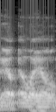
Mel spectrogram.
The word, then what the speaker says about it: Lil: Little bit LIL. Yeah. Little Speakeasy. Did I pronounce the T that doesn't exist? It doesn't exist. Yeah. Lil.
